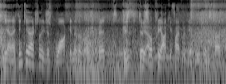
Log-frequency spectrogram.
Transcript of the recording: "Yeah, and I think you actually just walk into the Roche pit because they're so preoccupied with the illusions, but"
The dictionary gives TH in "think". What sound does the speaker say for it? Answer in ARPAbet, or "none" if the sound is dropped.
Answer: TH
